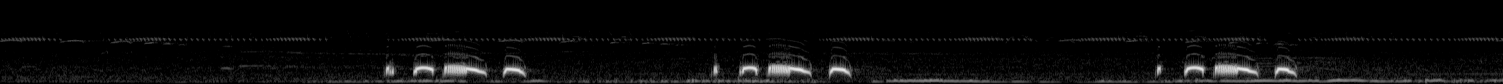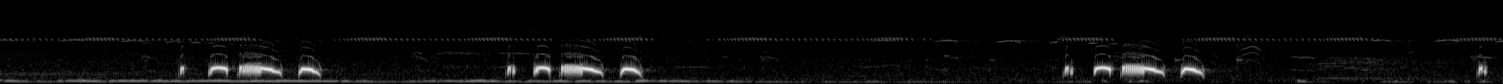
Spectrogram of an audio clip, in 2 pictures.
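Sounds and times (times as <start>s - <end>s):
constant high-pitched insect trill: 0.0s - 30.0s
spotted dove cooing: 3.8s - 5.6s, 6.5s - 10.2s, 11.0s - 22.8s, 25.6s - 29.0s, 29.6s - 30.0s.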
